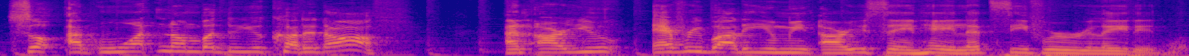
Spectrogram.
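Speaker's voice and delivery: usual speaking voice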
